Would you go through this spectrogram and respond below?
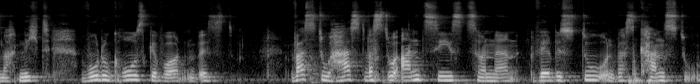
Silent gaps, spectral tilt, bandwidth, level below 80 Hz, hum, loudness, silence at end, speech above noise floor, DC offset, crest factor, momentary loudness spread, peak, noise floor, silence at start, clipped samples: none; -5.5 dB/octave; over 20 kHz; -50 dBFS; none; -20 LUFS; 0 s; 24 dB; under 0.1%; 20 dB; 7 LU; 0 dBFS; -43 dBFS; 0 s; under 0.1%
